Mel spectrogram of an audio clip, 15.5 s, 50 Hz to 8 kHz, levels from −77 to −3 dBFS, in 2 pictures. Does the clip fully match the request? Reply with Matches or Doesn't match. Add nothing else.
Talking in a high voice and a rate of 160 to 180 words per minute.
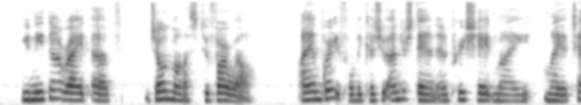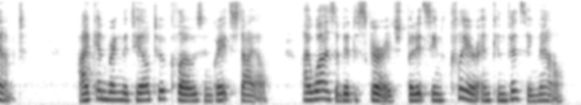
Matches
